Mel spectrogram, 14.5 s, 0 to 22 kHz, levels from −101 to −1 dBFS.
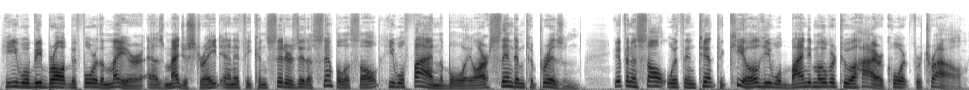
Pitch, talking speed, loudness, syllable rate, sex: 140 Hz, 185 wpm, -18 LUFS, 4.3 syllables/s, male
